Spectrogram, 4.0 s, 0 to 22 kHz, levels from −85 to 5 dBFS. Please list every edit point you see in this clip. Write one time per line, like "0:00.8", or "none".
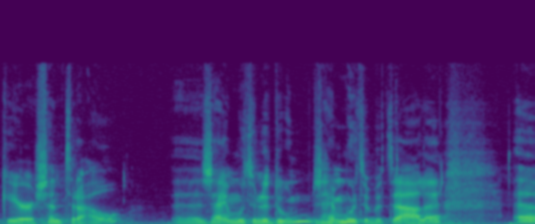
none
